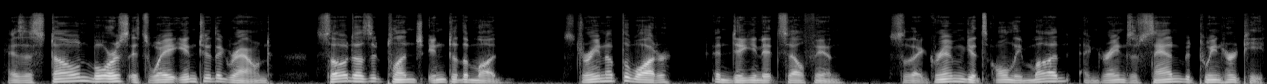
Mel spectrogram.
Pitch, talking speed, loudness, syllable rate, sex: 105 Hz, 175 wpm, -18 LUFS, 4.5 syllables/s, male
